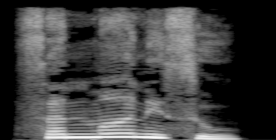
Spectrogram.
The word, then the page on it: ಸನುಮಾನಿಸು: sanumānisu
